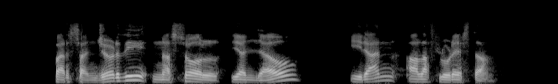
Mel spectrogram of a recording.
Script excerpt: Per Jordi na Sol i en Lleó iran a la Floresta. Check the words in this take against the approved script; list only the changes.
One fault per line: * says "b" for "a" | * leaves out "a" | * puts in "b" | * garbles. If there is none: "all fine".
* puts in "Sant"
